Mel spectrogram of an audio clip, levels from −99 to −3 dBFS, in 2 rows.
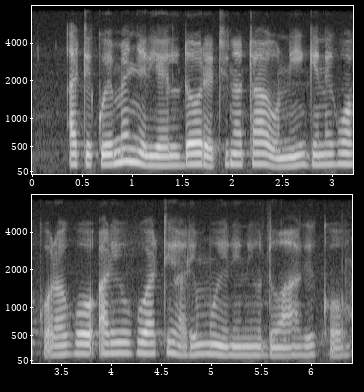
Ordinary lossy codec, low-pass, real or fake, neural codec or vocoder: none; 7.2 kHz; real; none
